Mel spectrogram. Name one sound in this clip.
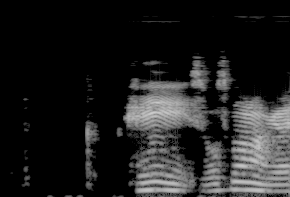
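A man speaks close to a microphone in a low, calm voice.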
